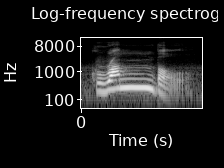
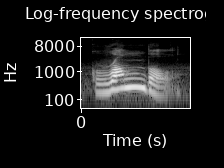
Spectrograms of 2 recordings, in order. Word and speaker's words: grumble: eaten the pronunciation is grumble grumble the stress goes on the first syllable one more time grumble and a synonym would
